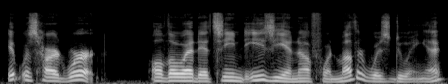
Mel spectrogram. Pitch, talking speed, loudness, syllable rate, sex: 160 Hz, 200 wpm, -17 LUFS, 5.3 syllables/s, female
